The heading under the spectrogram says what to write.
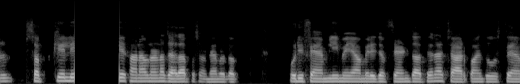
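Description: A playback stall from 0.74 to 1.19 s silences the speech for about 450 ms, most likely because the player ran out of buffered data or its thread was blocked. Time-compressed catch-up follows from 1.19 to 4.19 s: the player trims its backlog by cutting and cross-fading short pieces, so the speech runs about 1.15 times fast at normal pitch.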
